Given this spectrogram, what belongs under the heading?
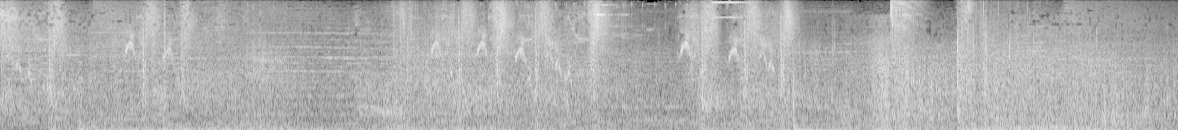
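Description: Repeated fiery spell blasts and booming bursts from combat in Hogwarts Legacy, the Incendio fire spell mixed with other magical impacts, loud and dense with sharp cracks at intervals over a constant rumbling din.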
